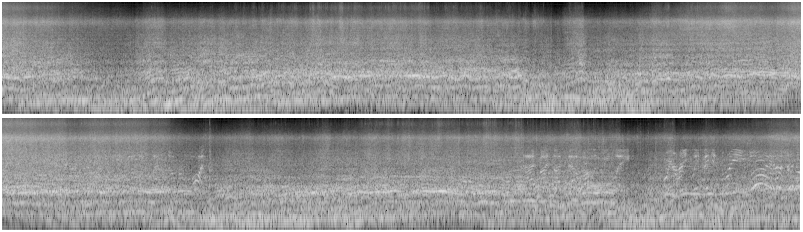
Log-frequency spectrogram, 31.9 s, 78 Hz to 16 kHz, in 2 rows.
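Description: A field of dirt-track modified race cars racing at speed, their V8 engines making a loud, continuous din whose pitch wavers as the cars pass by and go round the track.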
